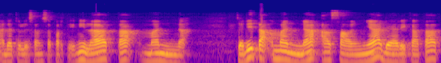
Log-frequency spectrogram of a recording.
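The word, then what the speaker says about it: تَأْمَنَّا: Jadi dibaca ta'manna, ta'manna. Jadi domanya terbuang dan hanya diisyaratkan dengan bibir dimonyongkan.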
